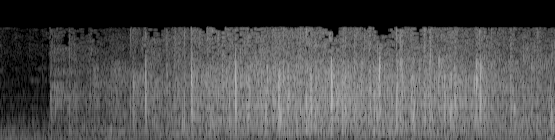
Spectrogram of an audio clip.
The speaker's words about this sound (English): Thank you. I appreciate that applause.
